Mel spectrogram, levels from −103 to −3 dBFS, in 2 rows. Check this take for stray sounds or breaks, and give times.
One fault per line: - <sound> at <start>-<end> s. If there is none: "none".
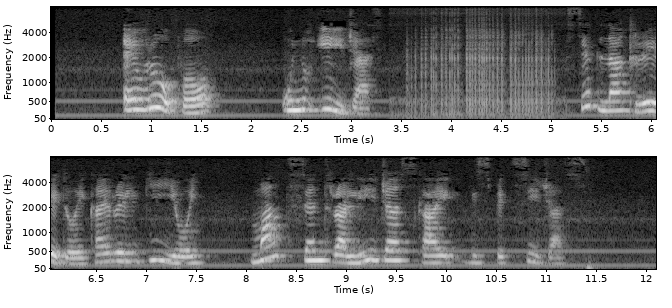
- squeak at 3.5-5.1 s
